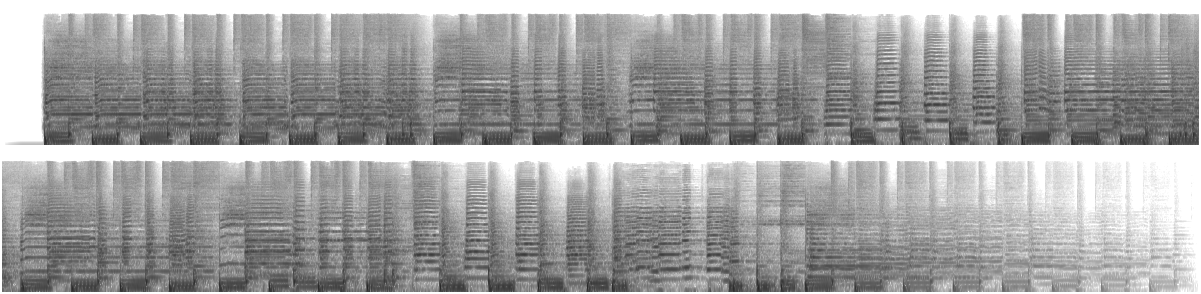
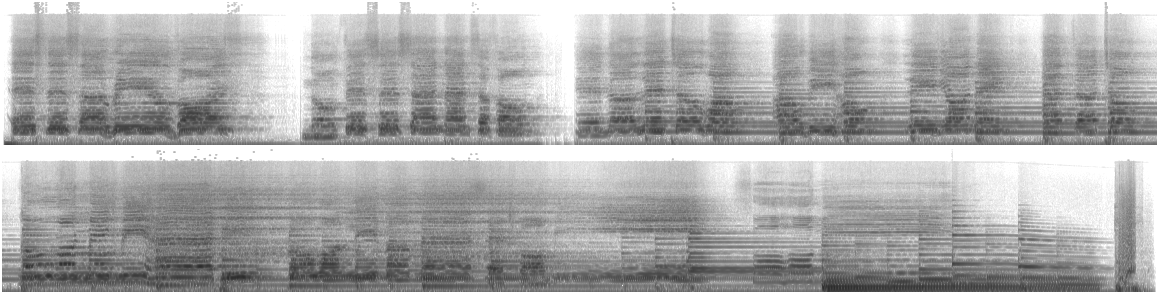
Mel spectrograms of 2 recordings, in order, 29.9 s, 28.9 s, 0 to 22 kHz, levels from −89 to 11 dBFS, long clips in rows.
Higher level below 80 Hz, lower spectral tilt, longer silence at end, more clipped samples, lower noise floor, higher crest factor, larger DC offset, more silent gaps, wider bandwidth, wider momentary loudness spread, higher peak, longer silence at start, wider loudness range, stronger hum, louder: first, -22 dBFS vs -28 dBFS; about the same, -4.5 dB/octave vs -5 dB/octave; first, 1.8 s vs 0 s; neither; first, -55 dBFS vs -49 dBFS; about the same, 14 dB vs 16 dB; second, 0.1% vs 1%; neither; about the same, 16.5 kHz vs 17 kHz; second, 4 LU vs 12 LU; about the same, 0 dBFS vs 0 dBFS; first, 0.5 s vs 0 s; second, 4 LU vs 8 LU; neither; about the same, -15 LUFS vs -17 LUFS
